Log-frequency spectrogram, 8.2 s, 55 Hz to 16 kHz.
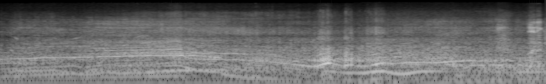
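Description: Vintage race cars, including a 1932 Ford, 1934 Plymouth, 1935 and 1955 Chevrolets, run at Peoria Speedway on Old Timers Day: steady droning engines with rising and falling pitch as cars pass, sustained and moderately loud, with no talk.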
